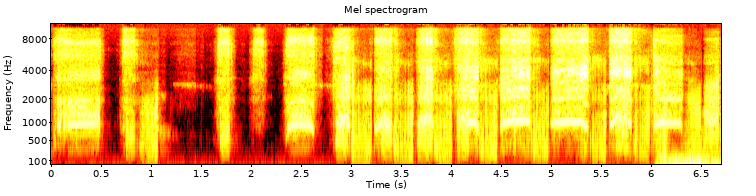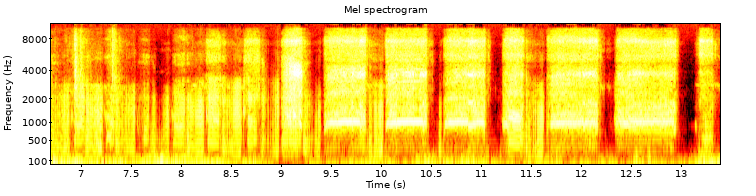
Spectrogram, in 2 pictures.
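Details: Lesser bandicoot rat recorded live in rice fields at Na Lao, Nong Khu Phai, as a lure to draw rats from burrows into traps: after near-silence with faint clicks, harsh broadband rasping bursts repeat in quick runs over a low rumble.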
